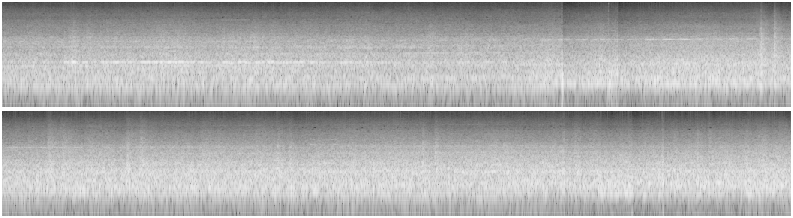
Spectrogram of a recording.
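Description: A train rumbles steadily along the tracks, heard from inside the cab.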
